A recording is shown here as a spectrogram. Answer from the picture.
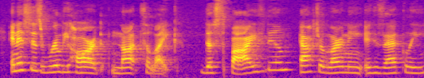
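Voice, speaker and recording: Noticeable background noise sits under a woman's animated tone, pitched fairly high. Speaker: college student vlogger. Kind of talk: casual vlog talk to camera. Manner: loud.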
